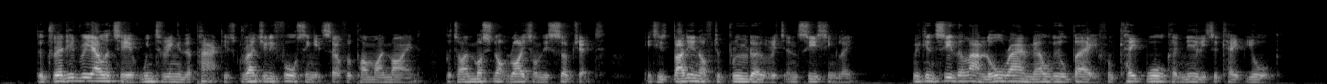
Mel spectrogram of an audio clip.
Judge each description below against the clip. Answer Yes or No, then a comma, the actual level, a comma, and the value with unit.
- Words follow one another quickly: Yes, fast, 215 wpm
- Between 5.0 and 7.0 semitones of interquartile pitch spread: No, average, 3.2 semitones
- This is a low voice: Yes, low, 125 Hz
